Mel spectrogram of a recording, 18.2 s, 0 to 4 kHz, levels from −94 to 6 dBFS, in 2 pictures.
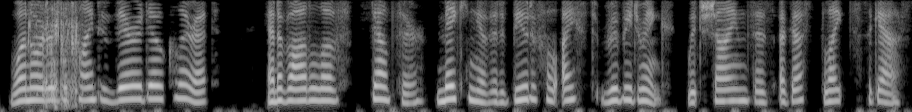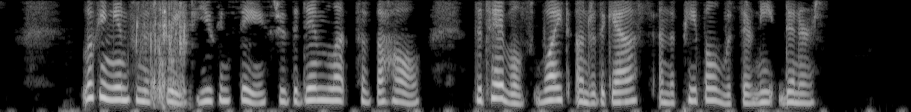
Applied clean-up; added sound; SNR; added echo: classical method Wiener filter.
